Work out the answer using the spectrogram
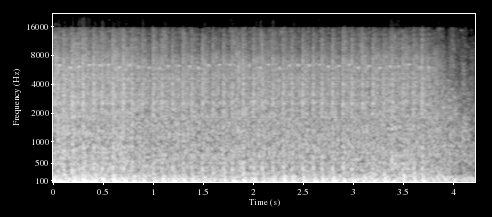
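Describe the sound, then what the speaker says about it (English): Dense, continuous automatic gunfire from a Mass Effect battle rages loud and close for several seconds, a rapid unbroken stream of shots that eases slightly at the end. "Firing an impact shot!"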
